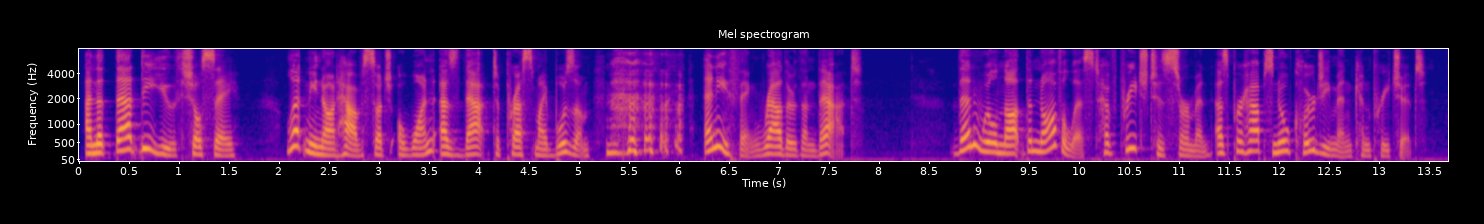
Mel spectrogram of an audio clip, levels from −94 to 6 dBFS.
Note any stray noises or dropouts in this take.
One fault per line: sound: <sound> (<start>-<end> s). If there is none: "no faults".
sound: laugh (5.3-6.1 s)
